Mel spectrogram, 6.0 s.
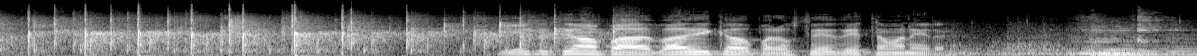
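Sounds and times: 
audience applause: 0.0s - 3.3s
speech: 2.5s - 5.8s.

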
